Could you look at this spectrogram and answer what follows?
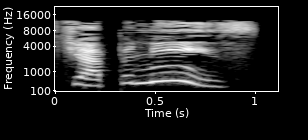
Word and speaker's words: Japanese: She's Japanese. Pronunciation tip. Most words ending in ese stress the final syllable.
